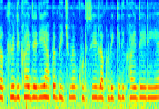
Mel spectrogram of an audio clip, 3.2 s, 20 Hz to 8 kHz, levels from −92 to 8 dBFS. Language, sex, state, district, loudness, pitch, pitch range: Hindi, female, Chhattisgarh, Balrampur, -15 LUFS, 250 Hz, 245-255 Hz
